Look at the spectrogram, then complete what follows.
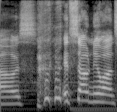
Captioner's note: laughs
